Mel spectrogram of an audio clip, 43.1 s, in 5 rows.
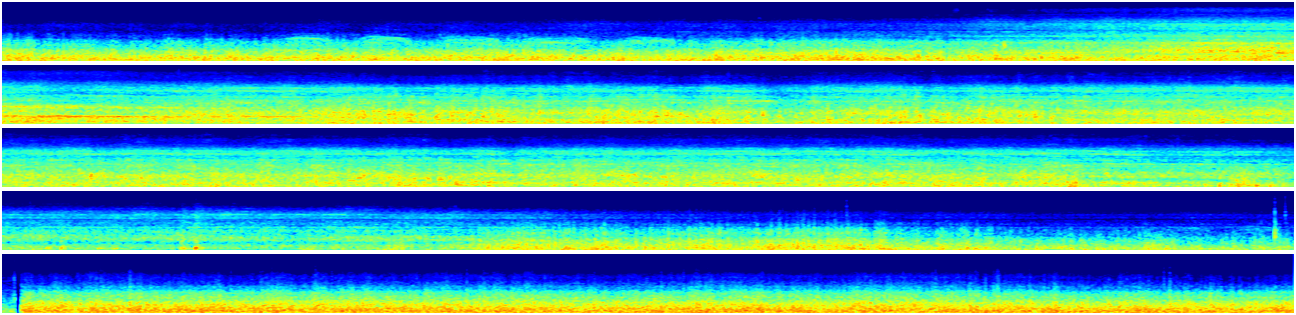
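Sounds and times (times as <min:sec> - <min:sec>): wheels rushing on track: 0:04.6 - 0:33.7
locomotive whine falling in pitch: 0:05.6 - 0:30.2.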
